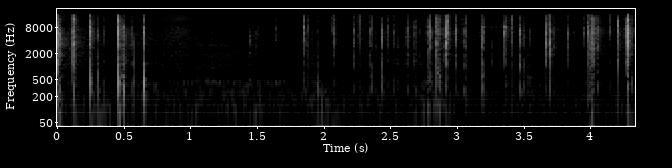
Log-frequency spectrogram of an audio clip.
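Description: Long green nails tap and scratch the top edge and glass back of a pink glass-backed smartphone held in both hands, the phone itself doing the recording. Sharp, bright clicks with almost no ring come in quick bursts, broken by a quieter stretch of soft scratching before the tapping picks up again.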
